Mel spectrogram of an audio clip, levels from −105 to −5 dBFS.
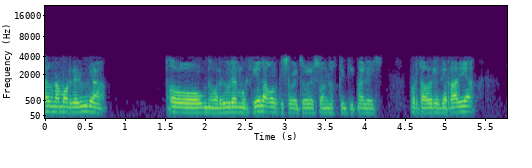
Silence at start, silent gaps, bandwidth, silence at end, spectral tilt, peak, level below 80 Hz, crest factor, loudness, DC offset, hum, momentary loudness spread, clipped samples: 0 s; 0.99-1.03 s; 4.2 kHz; 0.4 s; -5.5 dB/octave; -12 dBFS; -70 dBFS; 16 dB; -27 LUFS; under 0.1%; none; 12 LU; under 0.1%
